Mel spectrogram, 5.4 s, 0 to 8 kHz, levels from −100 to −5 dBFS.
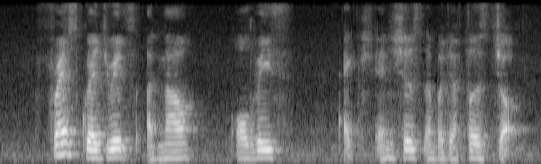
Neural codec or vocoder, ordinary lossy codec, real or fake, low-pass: vocoder, 44.1 kHz, 128 mel bands every 256 samples, BigVGAN v2; AAC, 32 kbps; fake; 7.2 kHz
